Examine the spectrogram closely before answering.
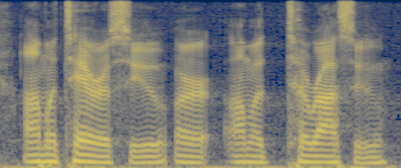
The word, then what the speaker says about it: Amaterasu: You play as a wolf, which you pointed out, a wolf goddess, the goddess of the sun, Amaterasu, I think is how you pronounce it.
